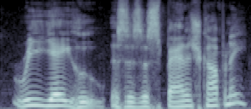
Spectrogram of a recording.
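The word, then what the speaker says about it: Rieju: in the US we're finally learning how to pronounce re Yahoo this is a Spanish company that now owns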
